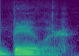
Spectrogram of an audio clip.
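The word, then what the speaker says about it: Bálor: that super cut and next to how you pronounce oscar and finn balor baylor finn haye baylor yes anyways something weird happened on youtube right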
